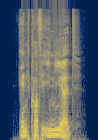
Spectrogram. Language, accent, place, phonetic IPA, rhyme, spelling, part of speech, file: German, Germany, Berlin, [ɛntkɔfeiˈniːɐ̯t], -iːɐ̯t, entkoffeiniert, verb, De-entkoffeiniert.ogg
- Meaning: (verb) past participle of entkoffeinieren; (adjective) decaffeinated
